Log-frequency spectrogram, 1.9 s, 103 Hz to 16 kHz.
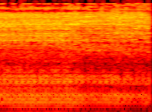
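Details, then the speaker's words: Ford 2.2 diesel idling after repaired injectors, bench-tested and refitted to the vehicle: even, steady, smooth clatter at a settled idle with no misses or uneven knocks. Normal diesel idle. "ติดง่ายดายมากนะครับติดง่ายดายมากนะครับเสียงเครื่องนิ่มนวลนะครับ"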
